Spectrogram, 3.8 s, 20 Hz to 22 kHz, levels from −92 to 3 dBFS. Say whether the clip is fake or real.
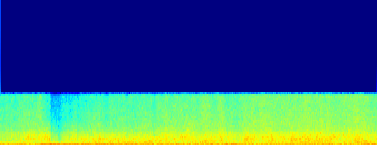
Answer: fake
